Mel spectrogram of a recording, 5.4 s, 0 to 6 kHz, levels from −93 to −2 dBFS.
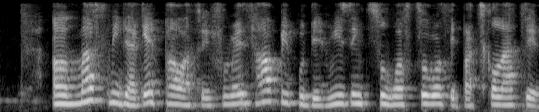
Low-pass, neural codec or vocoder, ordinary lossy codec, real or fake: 5.4 kHz; codec, 44.1 kHz, 3.4 kbps, Pupu-Codec; none; fake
